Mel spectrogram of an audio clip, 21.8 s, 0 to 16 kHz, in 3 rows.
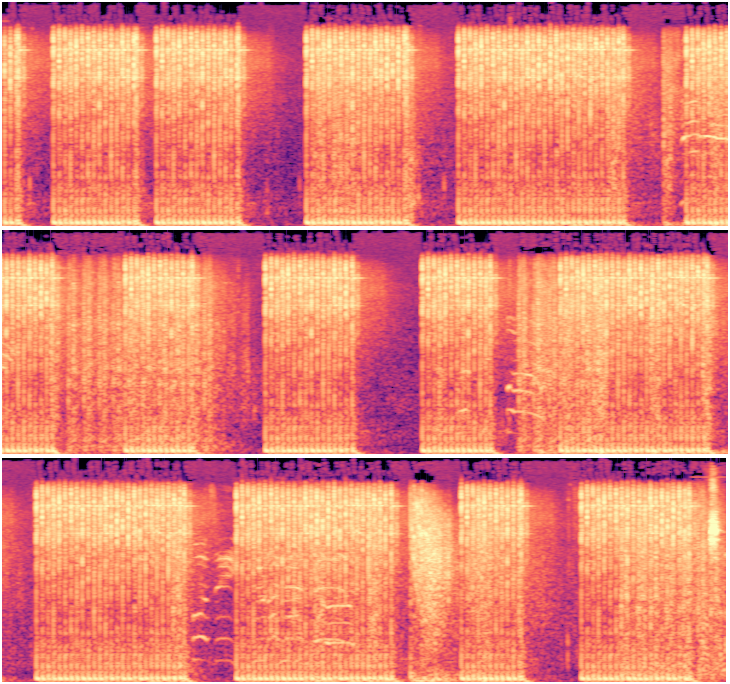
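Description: Long, loud bursts of machine-gun fire from the World War II video game Brothers in Arms: Road to Hill 30 rattle rapidly, broken by short pauses between volleys.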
